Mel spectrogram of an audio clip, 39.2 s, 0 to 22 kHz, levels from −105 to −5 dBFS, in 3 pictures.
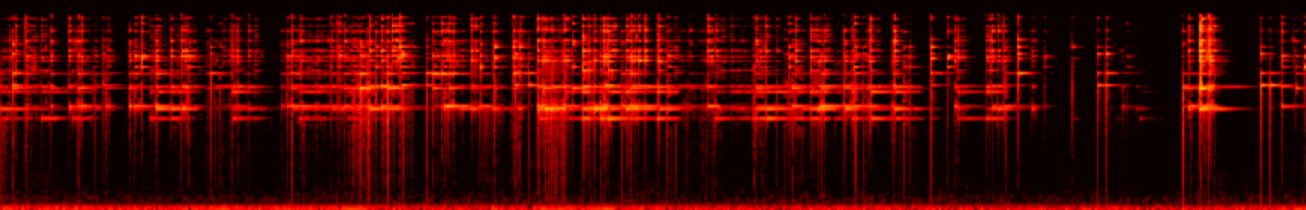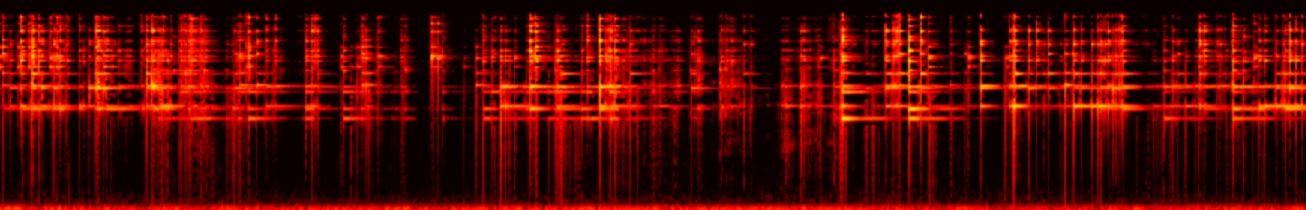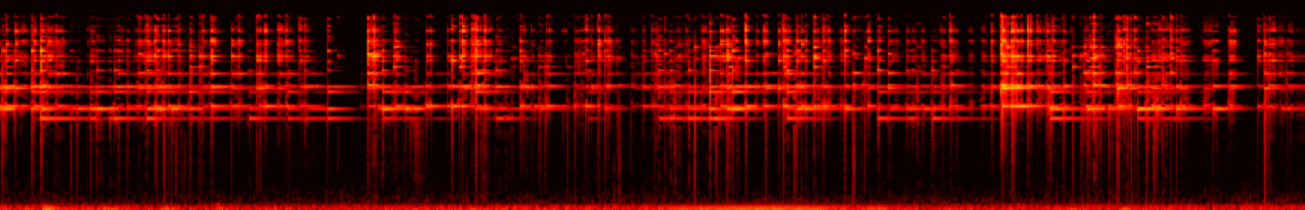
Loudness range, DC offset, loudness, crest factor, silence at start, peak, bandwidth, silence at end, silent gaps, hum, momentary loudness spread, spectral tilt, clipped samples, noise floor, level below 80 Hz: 11 LU; under 0.1%; -38 LUFS; 34 dB; 0 s; -8 dBFS; 17 kHz; 0.1 s; none; none; 20 LU; 5.5 dB/octave; under 0.1%; -74 dBFS; -68 dBFS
